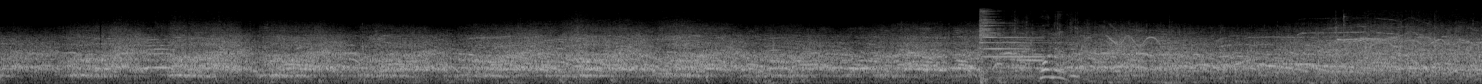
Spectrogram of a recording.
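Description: Large boxing crowd chanting Duran's name, with shouting throughout. About ten seconds in, the ring bell sounds briefly to end the round.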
